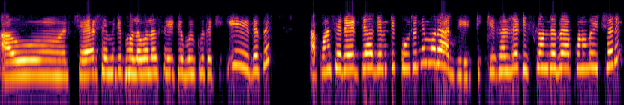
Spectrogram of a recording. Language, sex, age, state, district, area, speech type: Odia, female, 30-45, Odisha, Jajpur, rural, conversation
